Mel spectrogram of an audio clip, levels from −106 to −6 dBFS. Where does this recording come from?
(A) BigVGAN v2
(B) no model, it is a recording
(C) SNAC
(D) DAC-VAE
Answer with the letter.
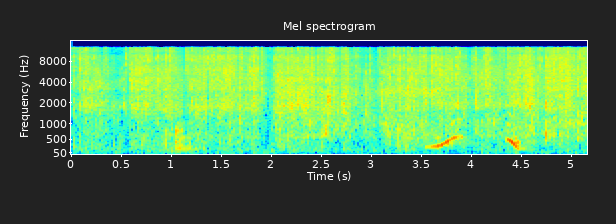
B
